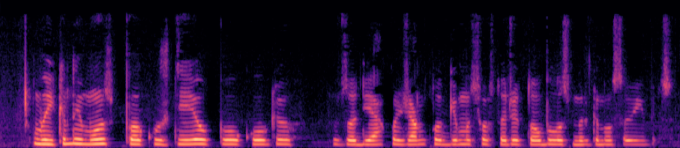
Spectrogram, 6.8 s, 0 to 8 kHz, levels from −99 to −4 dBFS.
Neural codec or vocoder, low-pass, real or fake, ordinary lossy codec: none; 7.2 kHz; real; MP3, 48 kbps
